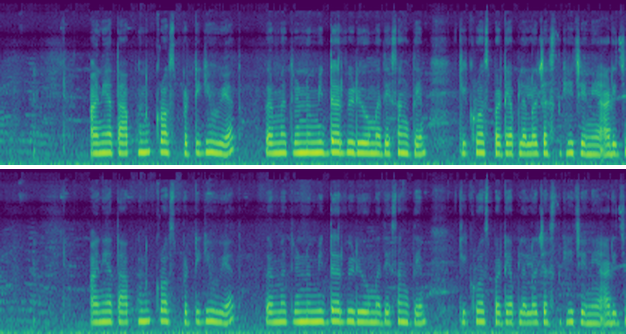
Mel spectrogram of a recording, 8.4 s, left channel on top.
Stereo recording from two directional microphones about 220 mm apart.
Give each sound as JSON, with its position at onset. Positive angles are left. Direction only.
{"t": 1.2, "sound": "speech", "side_deg": 5}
